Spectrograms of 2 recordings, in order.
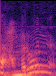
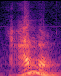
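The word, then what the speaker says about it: عمرو: Amr. Et non pas amrou, amr. Parce que si je m'arrête, je dis pas amroun, hein, amr.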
